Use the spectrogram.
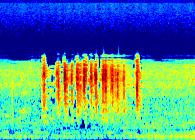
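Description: Keyboard typing sound effect, a rapid run of about a dozen crisp key clicks lasting roughly a second over a steady low background hiss, with no voices.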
